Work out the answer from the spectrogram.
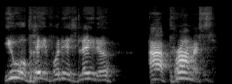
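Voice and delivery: high, fast weaselly threat. Acted. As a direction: hiss a petty threat like a weasel. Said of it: "he's getting weasel voice".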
